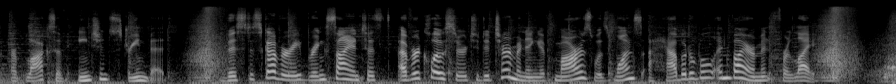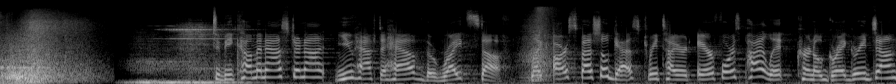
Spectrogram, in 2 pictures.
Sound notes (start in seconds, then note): 8.1 sound Effects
